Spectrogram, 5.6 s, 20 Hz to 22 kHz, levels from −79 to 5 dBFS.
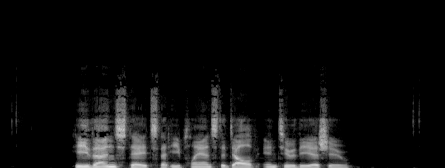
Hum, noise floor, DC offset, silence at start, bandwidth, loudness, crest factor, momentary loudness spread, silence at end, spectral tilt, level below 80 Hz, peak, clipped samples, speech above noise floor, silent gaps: none; -84 dBFS; under 0.1%; 0.95 s; 11 kHz; -18 LUFS; 18 dB; 10 LU; 1.2 s; -4 dB/octave; -58 dBFS; -2 dBFS; under 0.1%; 66 dB; none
